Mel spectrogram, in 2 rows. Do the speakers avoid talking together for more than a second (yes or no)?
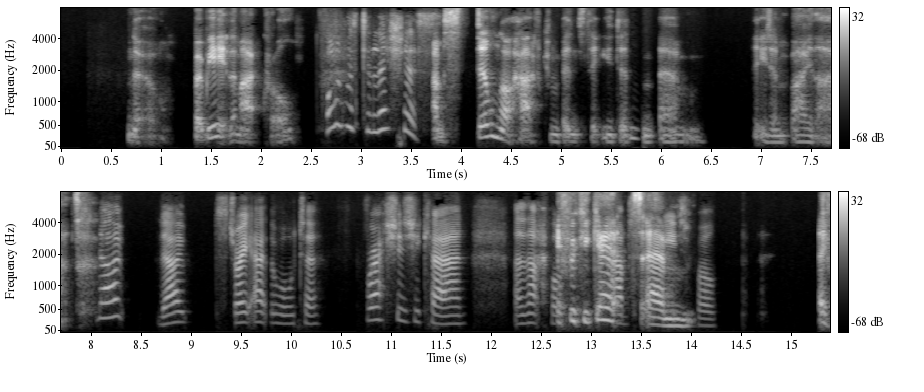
no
